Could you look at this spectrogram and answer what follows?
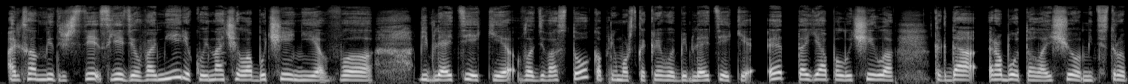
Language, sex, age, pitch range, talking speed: Russian, female, 20-39, 215-275 Hz, 110 wpm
